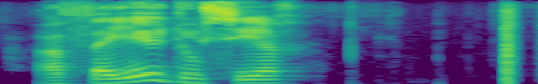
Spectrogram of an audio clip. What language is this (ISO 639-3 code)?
kab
